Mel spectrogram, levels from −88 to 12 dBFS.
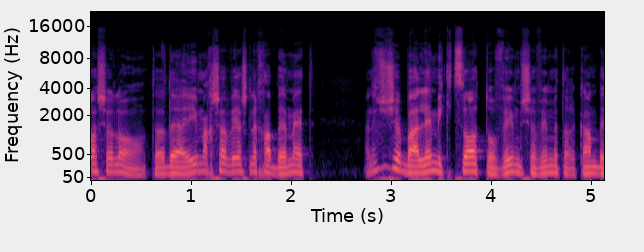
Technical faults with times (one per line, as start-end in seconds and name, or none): none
